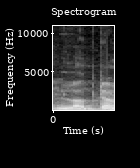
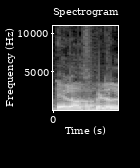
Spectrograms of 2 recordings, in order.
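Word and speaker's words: L'Hôpital: LH rule यानी लॉपिटल rule, कितने लोग एल हॉस्पिटल भी बोलते हैं, लेकिन आप लोग याद रखिएगा कि यहाँ पे H साइलेंट होता है तो लॉपिटल रूल ही पढ़ेंगे।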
